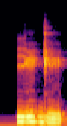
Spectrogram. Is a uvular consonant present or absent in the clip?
absent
